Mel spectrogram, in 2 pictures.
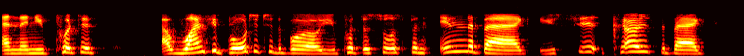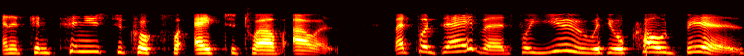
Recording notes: Our first guest is in the studio! Calls in from the United Kingdom.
